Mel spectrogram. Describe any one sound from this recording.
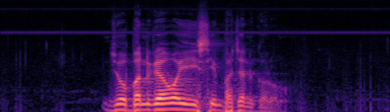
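An elderly man speaks calmly into a headset microphone.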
